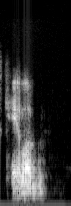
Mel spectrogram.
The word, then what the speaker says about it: Caleb: Because that's my name is Caleb with a C, not a K.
